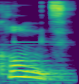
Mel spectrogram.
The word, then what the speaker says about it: compte: تلفظ ما اشتباه میکنیم چون که یه پ داره اونجا، بعضی وقتا میگیم کنت که این اشتباه. بچه اون پ هیچ وقت تلفظ نمیشه، کنت تلفظ درستش.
